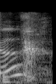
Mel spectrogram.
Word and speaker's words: Martin: Você falou em francês, eu achei sensacional. Eu queria que fosse assim a pronúncia. Martin? – Aston Martin. É, Martin. perfeito, cara.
